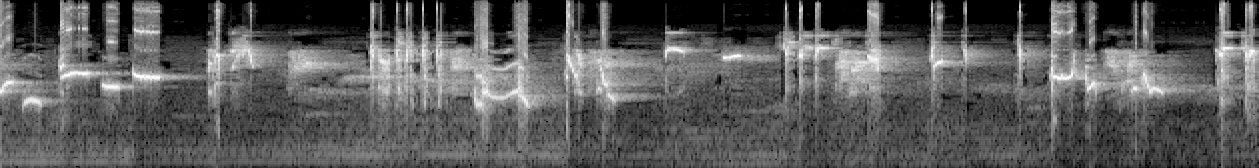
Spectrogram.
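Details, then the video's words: Orange-headed thrush in full varied song, used as therapy for a bird reluctant to sing: rich whistles, chattering runs and looping slurred notes following one another rapidly. "Terapi Burung Anis Kembang | Atasi Burung Anis Kembang Malas Bunyi Ikut Nyaut"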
